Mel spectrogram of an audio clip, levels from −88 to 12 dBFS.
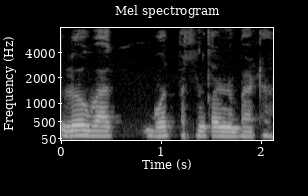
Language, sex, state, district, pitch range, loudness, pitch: Garhwali, male, Uttarakhand, Tehri Garhwal, 120-130 Hz, -25 LUFS, 125 Hz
